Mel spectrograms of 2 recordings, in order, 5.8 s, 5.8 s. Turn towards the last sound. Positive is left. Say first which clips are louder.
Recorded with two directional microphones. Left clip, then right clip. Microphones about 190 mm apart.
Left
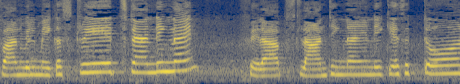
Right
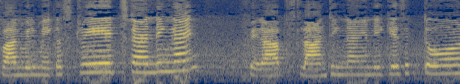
# left 5 dB
turn(degrees=25)  # may be behind; listen again after turning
